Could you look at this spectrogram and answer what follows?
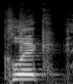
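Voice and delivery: sharp high click noise shouted; loud mock phone click. Reacting to a bad pitch, a loud mock hang-up click.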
